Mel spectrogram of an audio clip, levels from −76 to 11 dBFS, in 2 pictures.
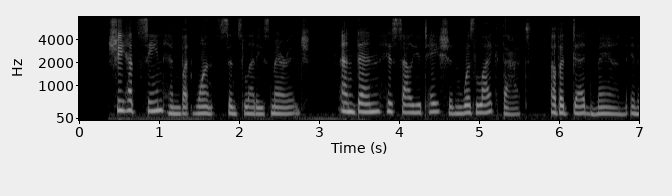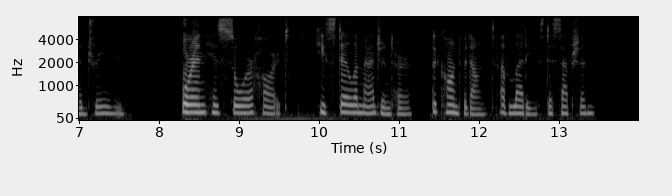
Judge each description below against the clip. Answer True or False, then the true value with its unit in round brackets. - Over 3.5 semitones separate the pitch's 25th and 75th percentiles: False (2.9 semitones)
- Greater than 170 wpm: False (160 wpm)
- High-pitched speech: True (200 Hz)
